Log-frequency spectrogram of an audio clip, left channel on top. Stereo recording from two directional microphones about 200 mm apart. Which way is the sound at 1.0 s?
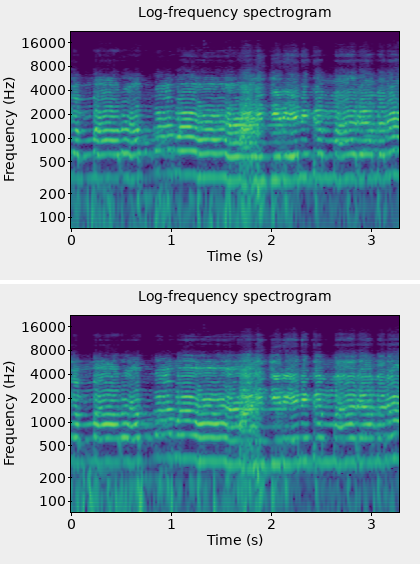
55° right (ahead or behind).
